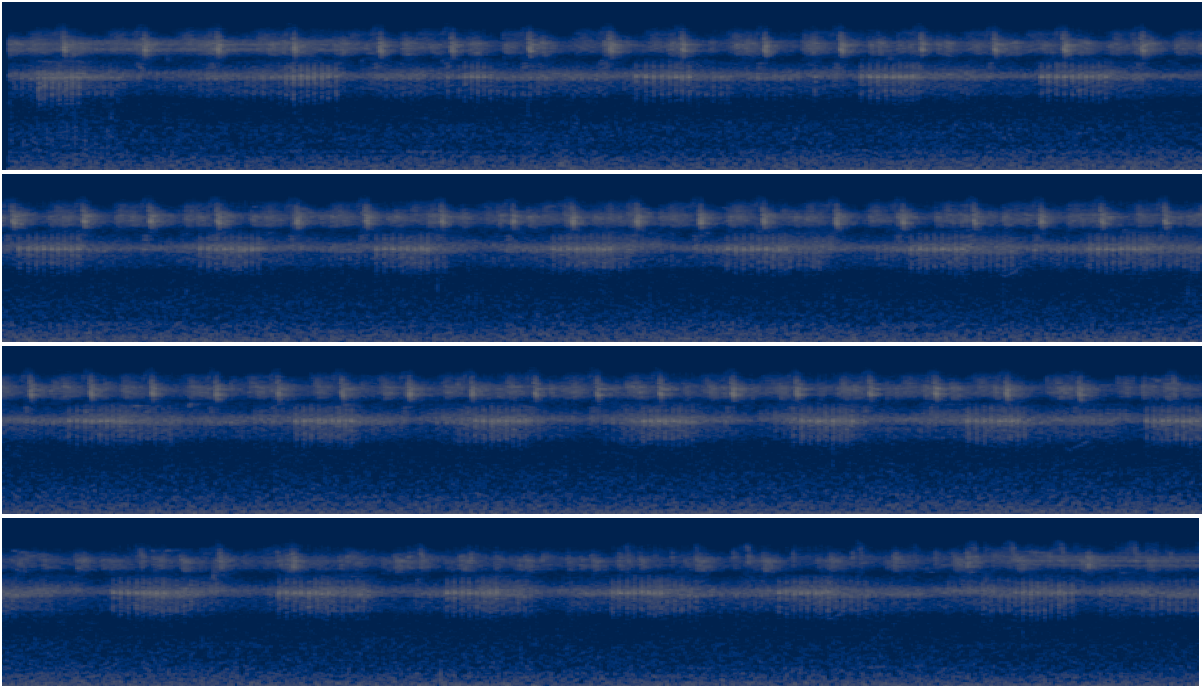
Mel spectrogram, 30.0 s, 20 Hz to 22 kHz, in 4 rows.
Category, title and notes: Soundscapes > Nature
Very loud insects (mostly cicadas but I think some other things are audible, including some flies buzzing by) in Tsitsikamma South Africa. Recorded with Clippy EM272s on 18 January 2025.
